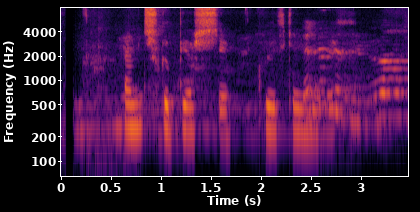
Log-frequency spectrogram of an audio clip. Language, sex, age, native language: Icelandic, female, 10, Icelandic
